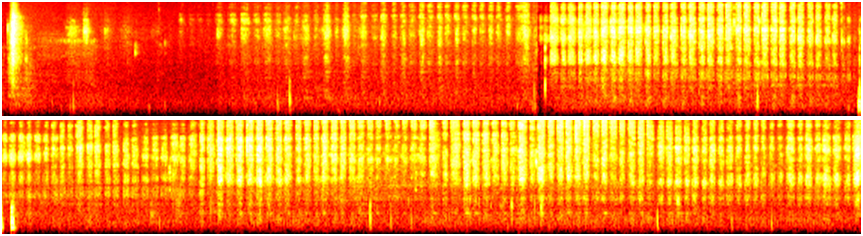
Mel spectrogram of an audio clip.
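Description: Graphite pencil scratching across paper in rapid shading strokes, faint at first and growing steady and louder from about seven seconds in.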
